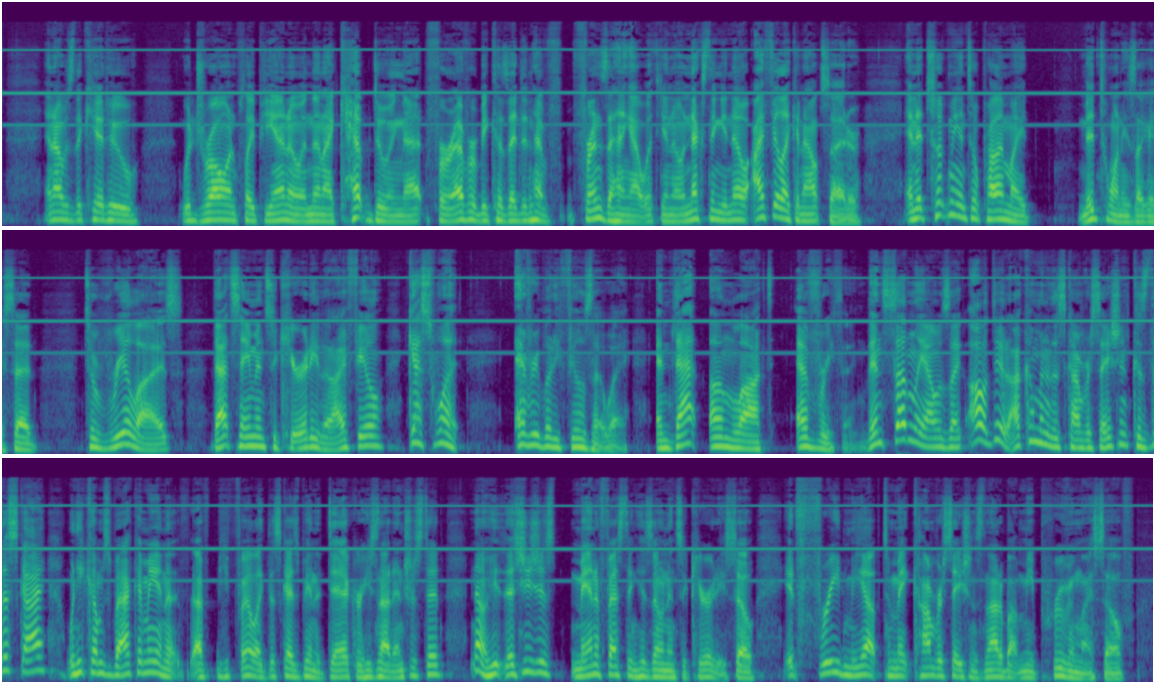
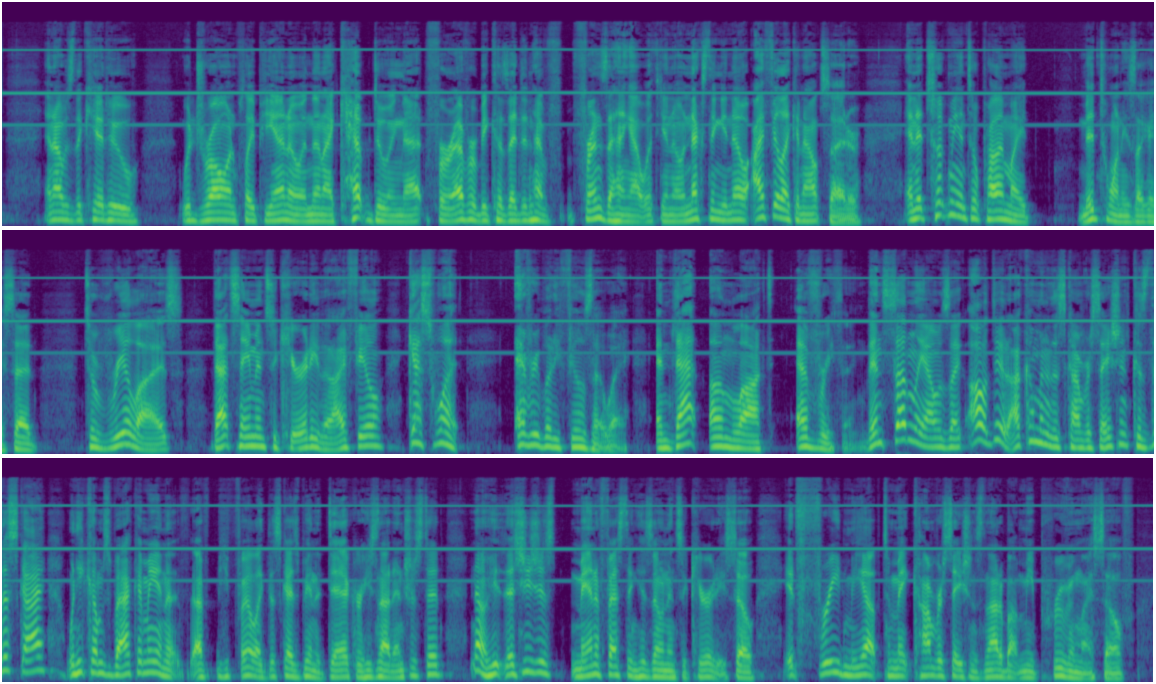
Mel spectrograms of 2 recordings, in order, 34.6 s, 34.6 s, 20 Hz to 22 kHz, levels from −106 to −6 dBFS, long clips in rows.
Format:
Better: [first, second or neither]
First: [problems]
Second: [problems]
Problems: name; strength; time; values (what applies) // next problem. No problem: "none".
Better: neither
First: high-pitched whine; noticeable; throughout; 4 kHz, 10 dB below the speech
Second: high-pitched whine; noticeable; throughout; 4 kHz, 10 dB below the speech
